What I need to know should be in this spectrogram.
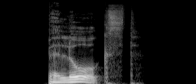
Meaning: second-person singular preterite of belügen
- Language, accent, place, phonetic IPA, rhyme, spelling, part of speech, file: German, Germany, Berlin, [bəˈloːkst], -oːkst, belogst, verb, De-belogst.ogg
